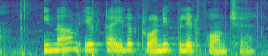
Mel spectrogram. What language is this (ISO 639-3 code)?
mai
